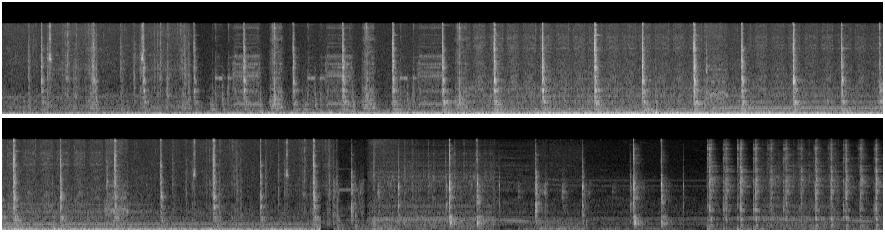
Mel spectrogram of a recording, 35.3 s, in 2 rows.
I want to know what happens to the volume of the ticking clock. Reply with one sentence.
The volume of the ticking clock goes up, then down.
